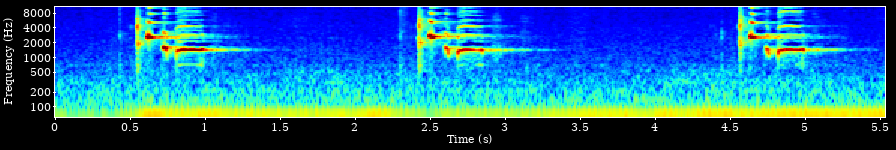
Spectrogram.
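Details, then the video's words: Caged pet cockatiel giving three separate harsh, buzzy calls with a falling tail, spaced about two seconds apart, in otherwise quiet surroundings with a faint low hum. "cockatiel bird singing and talking"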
